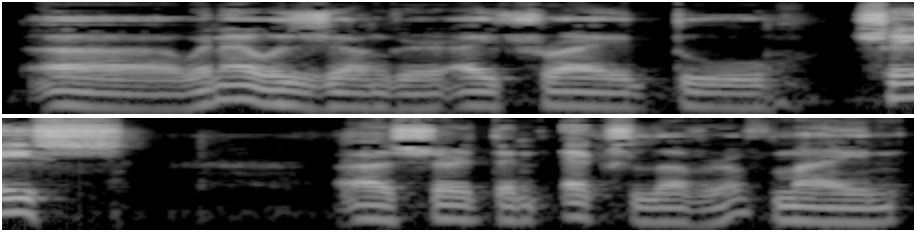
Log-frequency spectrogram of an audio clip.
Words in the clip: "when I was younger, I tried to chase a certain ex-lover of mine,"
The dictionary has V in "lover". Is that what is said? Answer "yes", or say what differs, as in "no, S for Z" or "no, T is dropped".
yes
